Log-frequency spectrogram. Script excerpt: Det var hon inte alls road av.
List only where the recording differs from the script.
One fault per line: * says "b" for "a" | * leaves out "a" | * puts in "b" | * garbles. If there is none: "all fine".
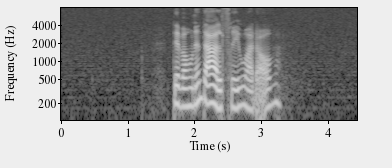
all fine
